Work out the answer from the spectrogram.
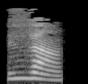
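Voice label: "vingt", French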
